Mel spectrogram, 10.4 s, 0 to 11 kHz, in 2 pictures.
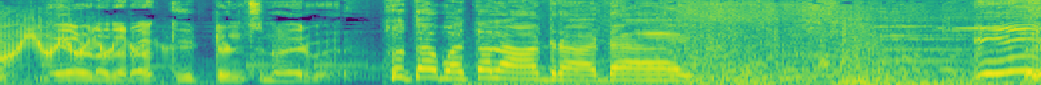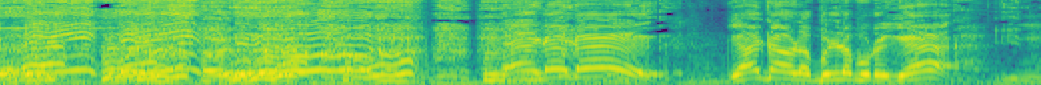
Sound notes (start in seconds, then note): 4.4 indistinct Chatter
